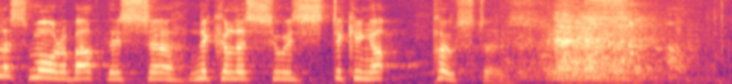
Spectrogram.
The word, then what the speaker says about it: Nicholas: upon a times there was a man called nickel ass that's not quite right no no once upon a time there was a woman called nickel us it's pronounced Nicholas all right once upon a time there was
